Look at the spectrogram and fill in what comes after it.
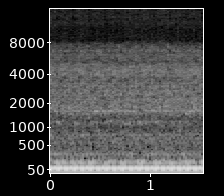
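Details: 2006 Dodge Ram 2500 Cummins 5.9 diesel, 225,000 miles, automatic 4WD, after an AFC fuel controller replacement for hard starting and stalling: steady, even low rumble with a smooth, unbroken rhythm and no knocks or stumbles. Normal idle.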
